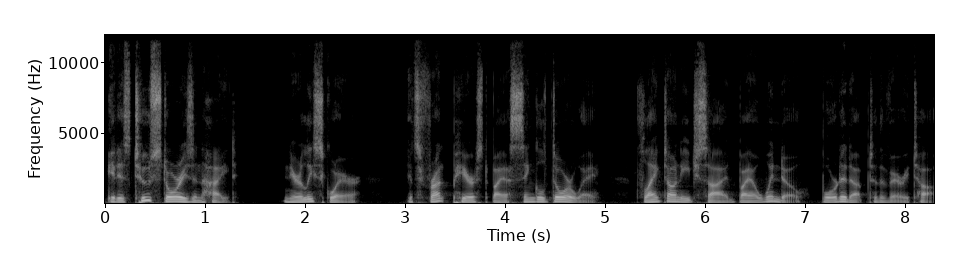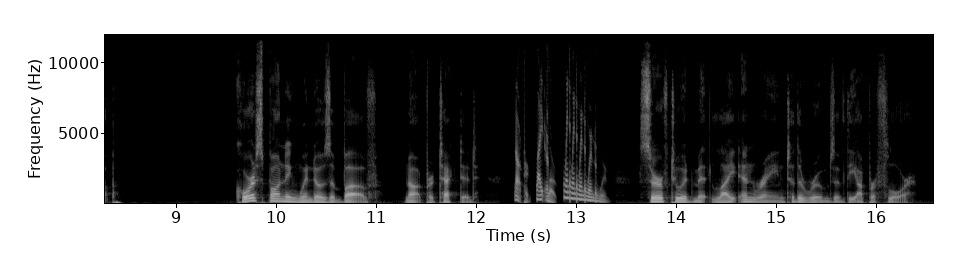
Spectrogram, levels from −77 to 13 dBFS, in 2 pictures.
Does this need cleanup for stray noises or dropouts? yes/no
yes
